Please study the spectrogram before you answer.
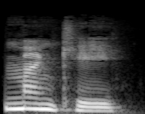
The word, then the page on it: manky: British English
